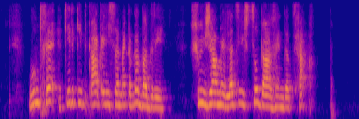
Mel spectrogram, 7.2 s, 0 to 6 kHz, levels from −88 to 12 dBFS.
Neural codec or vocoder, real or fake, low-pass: codec, 44.1 kHz, 3.4 kbps, Pupu-Codec; fake; 5.4 kHz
